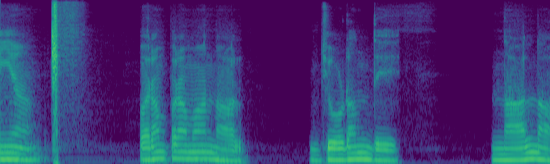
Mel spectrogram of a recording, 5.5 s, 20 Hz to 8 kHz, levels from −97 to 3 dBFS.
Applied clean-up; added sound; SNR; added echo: neural mask model RNNoise.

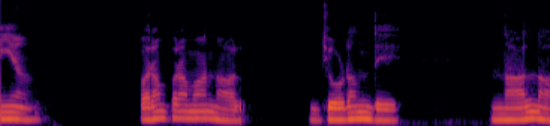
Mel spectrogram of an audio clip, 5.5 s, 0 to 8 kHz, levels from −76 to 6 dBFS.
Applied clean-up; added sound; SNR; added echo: neural mask model DeepFilterNet 3.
